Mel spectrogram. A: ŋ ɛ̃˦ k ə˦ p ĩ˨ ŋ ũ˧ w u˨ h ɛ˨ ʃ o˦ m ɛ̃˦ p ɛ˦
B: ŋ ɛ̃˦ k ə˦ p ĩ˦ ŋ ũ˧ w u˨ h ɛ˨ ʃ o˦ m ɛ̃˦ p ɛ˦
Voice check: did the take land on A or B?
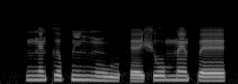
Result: B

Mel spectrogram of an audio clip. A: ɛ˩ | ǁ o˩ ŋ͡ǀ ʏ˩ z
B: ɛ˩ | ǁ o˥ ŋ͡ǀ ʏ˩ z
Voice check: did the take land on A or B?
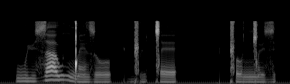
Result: A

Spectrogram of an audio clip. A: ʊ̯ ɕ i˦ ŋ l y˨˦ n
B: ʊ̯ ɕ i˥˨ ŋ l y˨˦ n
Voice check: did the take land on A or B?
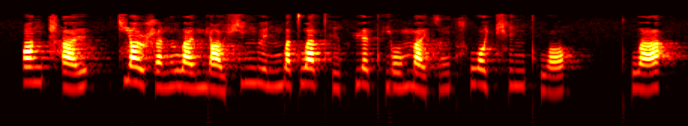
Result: A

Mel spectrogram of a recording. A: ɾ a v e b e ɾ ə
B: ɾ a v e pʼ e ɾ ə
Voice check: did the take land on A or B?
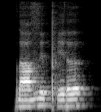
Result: B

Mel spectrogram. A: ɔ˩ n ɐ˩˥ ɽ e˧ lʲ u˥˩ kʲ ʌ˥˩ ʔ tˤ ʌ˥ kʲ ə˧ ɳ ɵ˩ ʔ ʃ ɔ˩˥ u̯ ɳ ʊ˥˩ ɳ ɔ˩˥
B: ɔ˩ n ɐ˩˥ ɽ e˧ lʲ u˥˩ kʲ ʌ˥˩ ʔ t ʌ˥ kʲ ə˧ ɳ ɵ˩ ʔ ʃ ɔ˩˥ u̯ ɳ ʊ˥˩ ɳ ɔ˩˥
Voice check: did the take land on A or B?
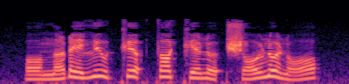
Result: B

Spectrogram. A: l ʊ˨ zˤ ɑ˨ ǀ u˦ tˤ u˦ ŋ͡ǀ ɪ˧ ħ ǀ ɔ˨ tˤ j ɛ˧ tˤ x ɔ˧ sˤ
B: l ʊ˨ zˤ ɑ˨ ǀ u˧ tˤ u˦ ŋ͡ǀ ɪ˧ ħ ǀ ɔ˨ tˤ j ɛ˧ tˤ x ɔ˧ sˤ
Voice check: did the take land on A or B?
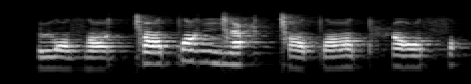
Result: B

